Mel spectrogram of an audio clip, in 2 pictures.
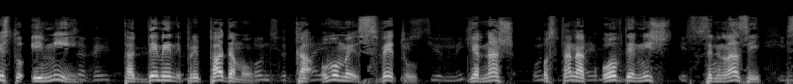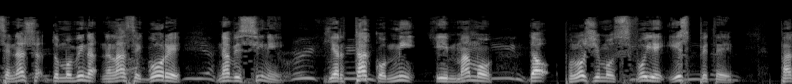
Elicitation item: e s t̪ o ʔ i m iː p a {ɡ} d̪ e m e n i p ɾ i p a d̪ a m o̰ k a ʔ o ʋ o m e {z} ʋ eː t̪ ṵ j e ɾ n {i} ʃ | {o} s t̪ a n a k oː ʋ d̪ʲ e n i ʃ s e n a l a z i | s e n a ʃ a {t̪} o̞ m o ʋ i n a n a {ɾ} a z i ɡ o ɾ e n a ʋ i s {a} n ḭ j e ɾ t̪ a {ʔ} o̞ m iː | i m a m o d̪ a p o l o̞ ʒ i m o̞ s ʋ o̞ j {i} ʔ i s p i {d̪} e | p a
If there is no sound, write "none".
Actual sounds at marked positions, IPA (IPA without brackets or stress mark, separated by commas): ɡ, s, a, o, d̪, l, i, k, e, t̪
